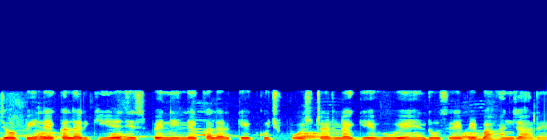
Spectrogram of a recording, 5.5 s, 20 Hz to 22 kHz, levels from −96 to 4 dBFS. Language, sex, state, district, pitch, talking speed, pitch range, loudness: Hindi, female, Maharashtra, Washim, 210 Hz, 230 wpm, 200-215 Hz, -15 LUFS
